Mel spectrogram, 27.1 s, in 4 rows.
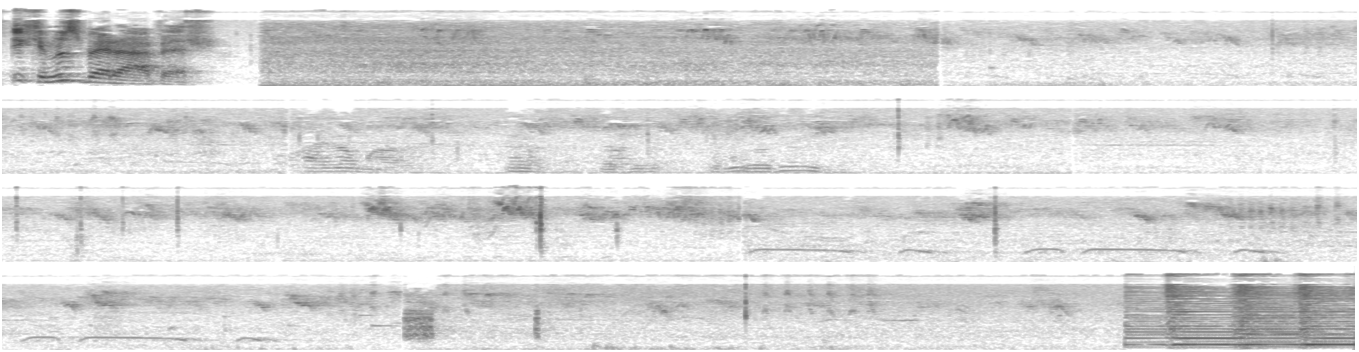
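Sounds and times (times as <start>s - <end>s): birds chirping: 0.0s - 26.0s
bird cooing: 17.3s - 21.9s.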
